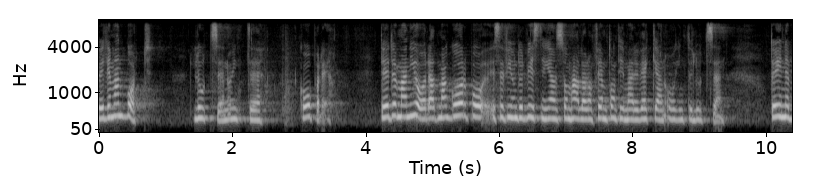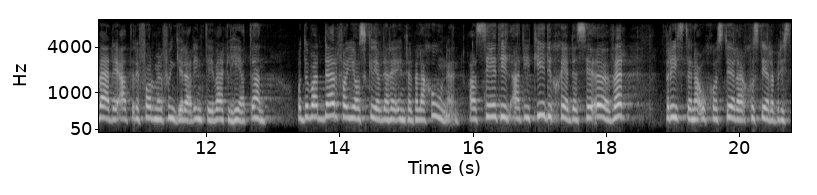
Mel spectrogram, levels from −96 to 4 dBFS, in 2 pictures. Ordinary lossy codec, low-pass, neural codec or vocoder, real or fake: none; 7.2 kHz; none; real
